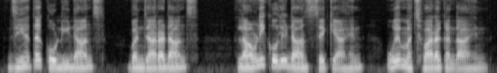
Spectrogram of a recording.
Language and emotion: Sindhi, neutral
